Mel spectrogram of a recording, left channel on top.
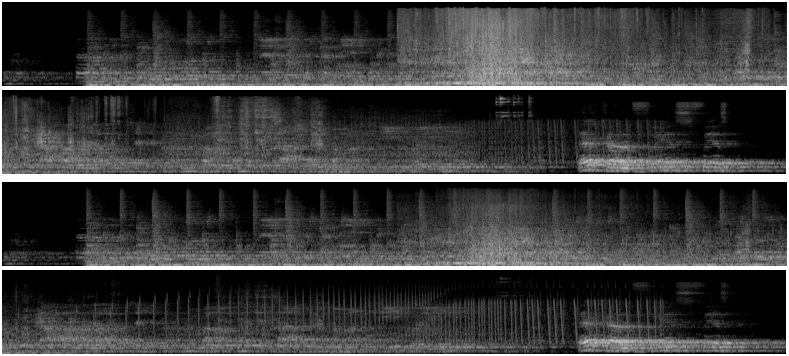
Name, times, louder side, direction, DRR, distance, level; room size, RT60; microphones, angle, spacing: voice 1, 0.7-2.1 2.5-6.0 7.0-12.6, equal, 10° right, -12 dB, 4.1 m, -37 dB
sound 1, 0.8-7.6, equal, 75° right, 2.7 m, -33 dB
sound 2, 3.9-9.1 9.5-13.1, left 7 dB, 55° left, 0.4 m, -28 dB
sound 3, 5.0-14.5, right 4 dB, 45° right, 0.9 m, -44 dB
voice 2, 13.6-15.1, right 1 dB, 10° left, -2 dB, 1.9 m, -25 dB
18.5 x 10.5 x 6.2 m, 2.7 s
head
